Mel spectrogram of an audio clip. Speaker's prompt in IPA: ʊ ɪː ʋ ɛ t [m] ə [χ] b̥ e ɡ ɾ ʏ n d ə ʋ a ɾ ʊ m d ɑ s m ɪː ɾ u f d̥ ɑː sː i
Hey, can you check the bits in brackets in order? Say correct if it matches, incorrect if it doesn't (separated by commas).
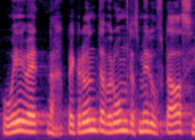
incorrect, correct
